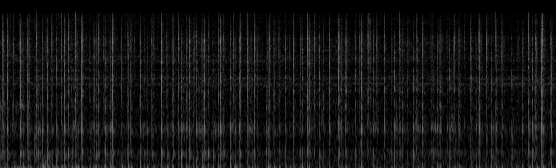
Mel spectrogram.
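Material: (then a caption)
Plastic. An empty, large, hollow, capped clear plastic Smartwater bottle is held in the hands and tapped and scratched with the fingertips and nails along its sides. Rapid, dense taps produce short, dull, low thuds with little ring, mixed with a faint hollow scratching texture that continues steadily throughout.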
